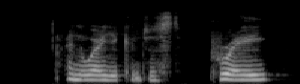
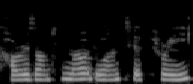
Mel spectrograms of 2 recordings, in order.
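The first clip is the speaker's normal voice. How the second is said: ordinary talk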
